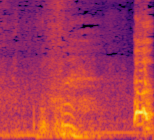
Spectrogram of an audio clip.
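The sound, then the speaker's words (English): A person with the hiccups lets out one sudden, loud hiccup near the end, after a stretch of softer breathy vocal sounds. “I really got the hiccups. It's been a while since I've gotten the hiccups. They're really annoying, to be honest.”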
